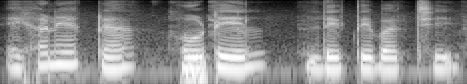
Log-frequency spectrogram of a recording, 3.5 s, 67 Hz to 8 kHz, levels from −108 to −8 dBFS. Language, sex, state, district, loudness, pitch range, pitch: Bengali, male, West Bengal, Alipurduar, -16 LUFS, 150-175 Hz, 155 Hz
